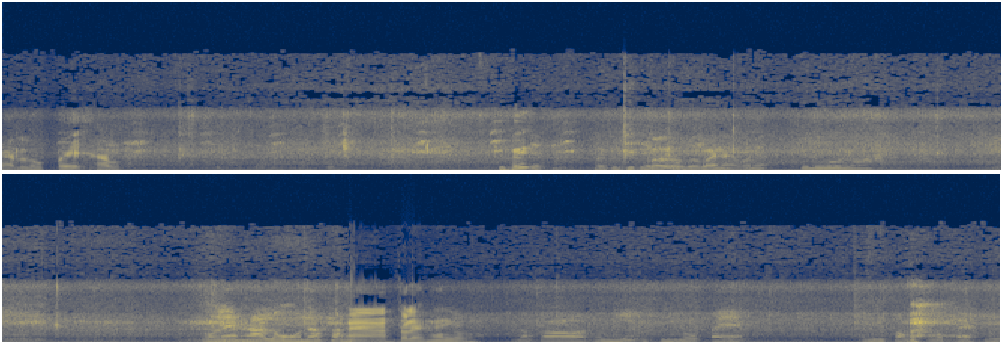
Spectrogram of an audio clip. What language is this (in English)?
Thai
